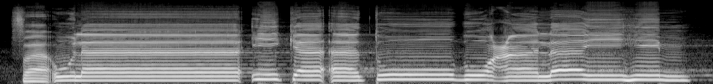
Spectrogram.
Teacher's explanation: huruf la kita ayun sekali karena ya sukun di depannya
